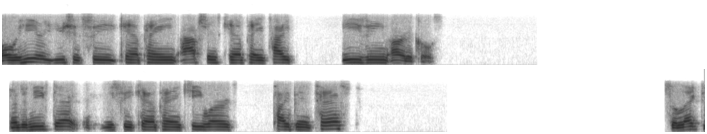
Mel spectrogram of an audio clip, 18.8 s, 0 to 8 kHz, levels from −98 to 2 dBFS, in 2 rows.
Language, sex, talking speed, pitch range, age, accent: English, male, 65 wpm, 120-135 Hz, 40-59, American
